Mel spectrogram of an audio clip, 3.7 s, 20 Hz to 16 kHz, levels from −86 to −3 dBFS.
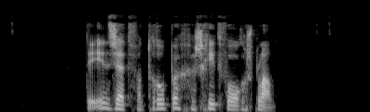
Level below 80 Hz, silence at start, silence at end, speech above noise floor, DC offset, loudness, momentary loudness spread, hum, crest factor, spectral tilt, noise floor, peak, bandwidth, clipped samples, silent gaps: -66 dBFS; 0.85 s; 0.95 s; over 61 dB; under 0.1%; -28 LUFS; 6 LU; none; 24 dB; -3 dB/octave; under -90 dBFS; -8 dBFS; 10 kHz; under 0.1%; none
